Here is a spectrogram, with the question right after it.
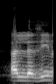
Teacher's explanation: الذال معجمة منقوطة لابد من إخراجها مخرجها طرف اللسان مع أطراف الثنايا العليا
